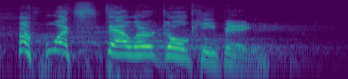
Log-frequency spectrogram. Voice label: Announcer Goalie Save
